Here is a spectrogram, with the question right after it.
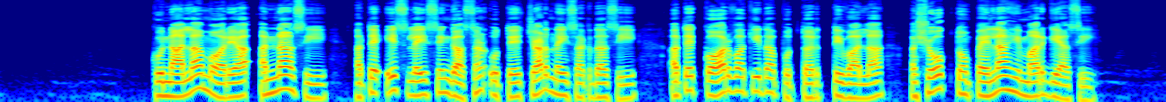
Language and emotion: Punjabi, neutral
